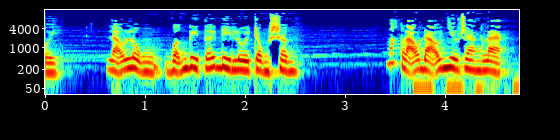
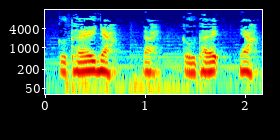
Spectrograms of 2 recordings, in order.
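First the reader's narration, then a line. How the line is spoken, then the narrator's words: Whispering into ear. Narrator (Vietnamese): Lão lùng ghé vào tai ánh thì thầm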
